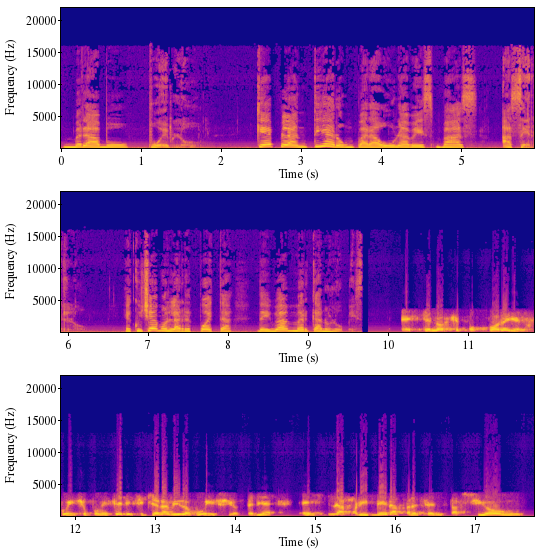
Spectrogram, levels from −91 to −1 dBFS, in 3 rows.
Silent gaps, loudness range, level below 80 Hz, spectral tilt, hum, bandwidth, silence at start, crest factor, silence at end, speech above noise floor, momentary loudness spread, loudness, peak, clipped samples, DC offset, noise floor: none; 4 LU; -42 dBFS; -5 dB/octave; none; 16.5 kHz; 0 s; 14 dB; 0.15 s; 23 dB; 10 LU; -15 LUFS; -2 dBFS; under 0.1%; under 0.1%; -38 dBFS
